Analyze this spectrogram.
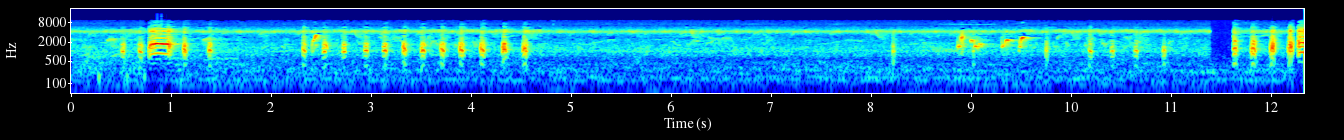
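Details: Hen calling the rooster: after a loud rasping note comes a long steady series of clucks, about four per second. A pause follows, then more clucking bursts, all over a constant high background hum.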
